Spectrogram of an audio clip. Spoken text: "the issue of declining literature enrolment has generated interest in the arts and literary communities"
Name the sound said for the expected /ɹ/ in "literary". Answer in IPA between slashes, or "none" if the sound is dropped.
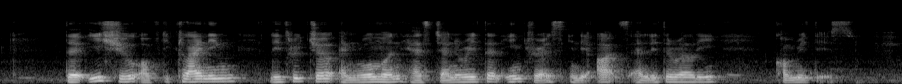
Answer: /l/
